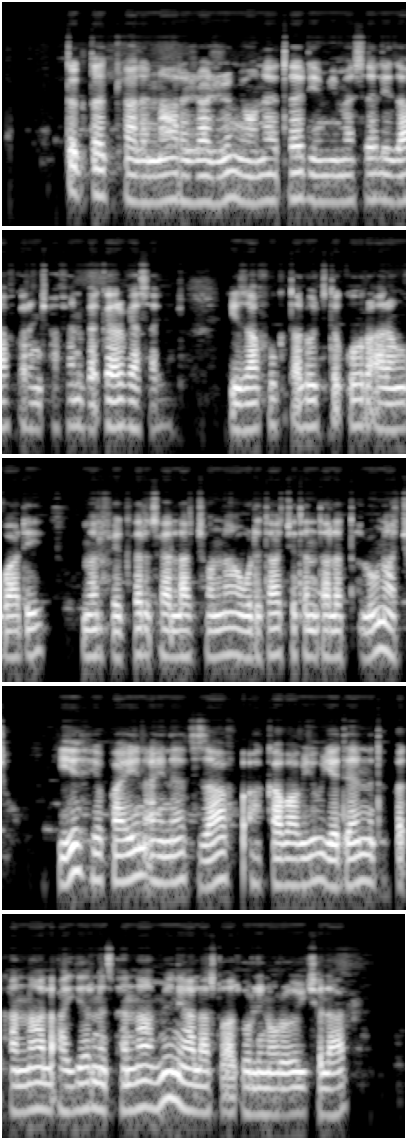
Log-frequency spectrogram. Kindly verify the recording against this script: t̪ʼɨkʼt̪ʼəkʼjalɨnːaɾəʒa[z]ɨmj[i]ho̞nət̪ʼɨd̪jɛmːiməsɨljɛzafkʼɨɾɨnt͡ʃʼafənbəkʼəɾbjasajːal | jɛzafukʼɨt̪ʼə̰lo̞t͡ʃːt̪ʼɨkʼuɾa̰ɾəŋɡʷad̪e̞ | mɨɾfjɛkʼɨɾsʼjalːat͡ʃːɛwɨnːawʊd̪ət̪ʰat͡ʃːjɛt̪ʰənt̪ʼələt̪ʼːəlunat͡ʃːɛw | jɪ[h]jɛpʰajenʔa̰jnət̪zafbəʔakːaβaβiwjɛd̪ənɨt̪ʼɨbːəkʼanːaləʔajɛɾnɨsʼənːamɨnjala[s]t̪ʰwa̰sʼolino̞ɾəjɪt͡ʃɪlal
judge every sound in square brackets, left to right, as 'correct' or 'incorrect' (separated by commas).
incorrect, incorrect, correct, correct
